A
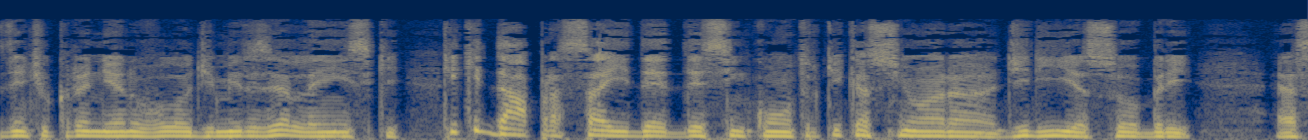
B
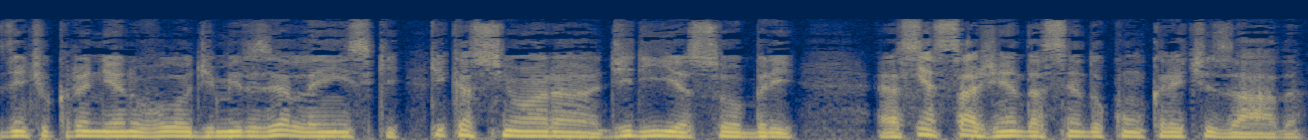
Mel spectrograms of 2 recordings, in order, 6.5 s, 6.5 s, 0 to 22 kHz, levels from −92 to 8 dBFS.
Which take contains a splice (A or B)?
B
